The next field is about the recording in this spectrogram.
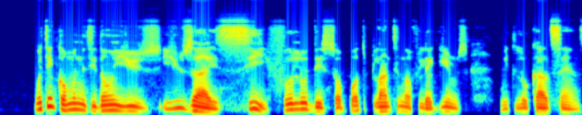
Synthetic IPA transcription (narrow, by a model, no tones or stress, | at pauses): wetĩnkɔmjunitidɔ̃njuzjuzaɪsifolodesɔpɔtplãntĩnɔflɛɡjũms | wiðlokʰalsɛ̃ns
